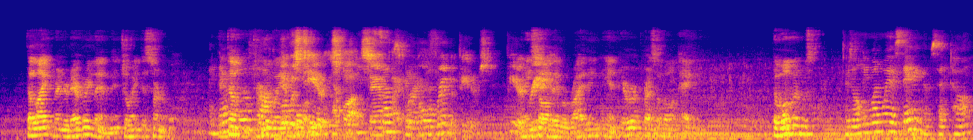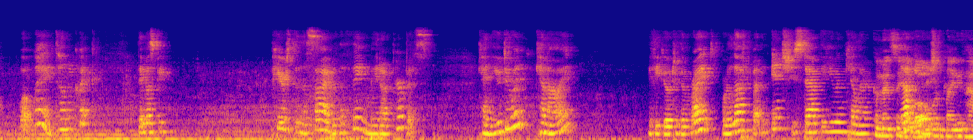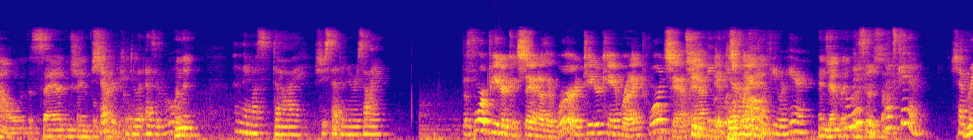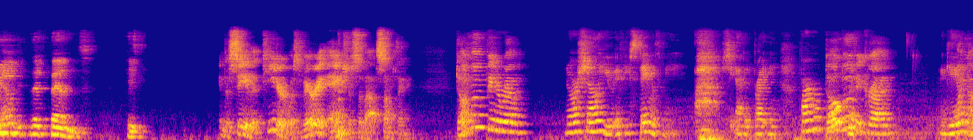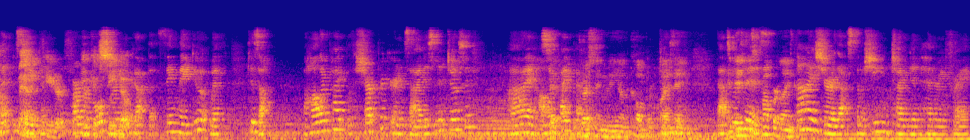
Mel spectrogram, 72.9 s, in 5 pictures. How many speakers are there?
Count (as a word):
three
